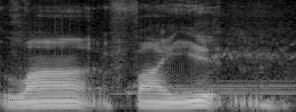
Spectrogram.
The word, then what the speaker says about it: Lafayette: It's pronounced Lafayette.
